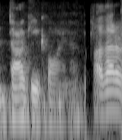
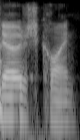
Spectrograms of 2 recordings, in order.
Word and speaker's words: Dogecoin: ok I like it how you pronounce a doggie coin dogecoin yeah I always thought it was doggy obviously you're a failure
